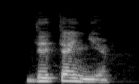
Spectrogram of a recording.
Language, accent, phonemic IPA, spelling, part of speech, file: French, Canada, /de.tɛɲ/, déteignes, verb, LL-Q150 (fra)-déteignes.wav
- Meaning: second-person singular present subjunctive of déteindre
